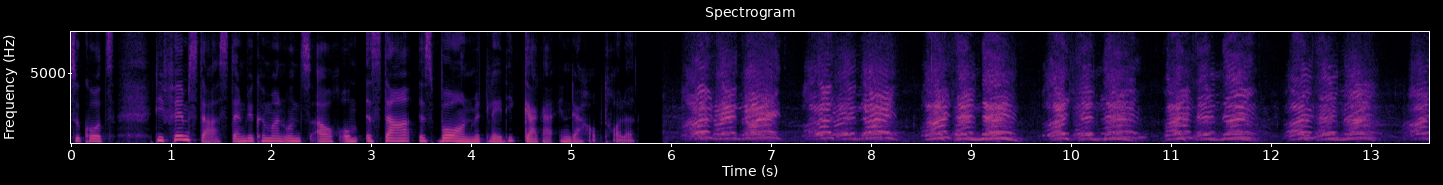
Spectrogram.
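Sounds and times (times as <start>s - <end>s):
speech: 0.0s - 6.8s
demonstrators chanting Waldheim nein at a 1986 Vienna protest: 6.0s - 13.5s.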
